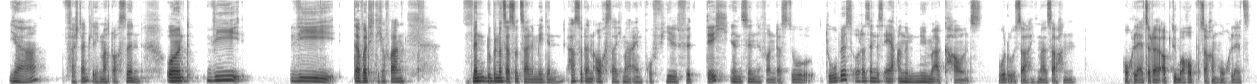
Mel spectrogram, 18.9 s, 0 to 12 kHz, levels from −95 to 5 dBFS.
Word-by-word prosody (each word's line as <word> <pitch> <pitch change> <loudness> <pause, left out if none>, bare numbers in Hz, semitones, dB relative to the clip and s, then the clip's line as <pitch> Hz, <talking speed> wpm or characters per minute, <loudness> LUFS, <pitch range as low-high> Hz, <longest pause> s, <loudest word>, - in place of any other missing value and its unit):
Ja, 120 - -1 0.3
verständlich, 110 0 -5
macht 100 +2 -4
auch - - -6
Sinn. 125 -2 -1 0.3
Und 135 -1 +8 0.2
wie 165 +2 +3 0.6
wie 130 -4 +2 0.2
da 125 - +6
wollte 120 0 +6
ich 120 - -10
dich 110 -1 -8
auch - - -10
fragen, 115 0 +2 1.0
wenn 130 +1 +8
du 130 - +2
benutzt 130 0 +6
ja 110 - +6
soziale 105 -2 +1
Medien, 100 +2 -6
hast 125 +1 -1
du - - 0
dann 115 -4 -2
auch, 110 -1 0
sage 105 - -4
ich 105 - -17
mal, 105 -2 -5
ein 95 -1 -7
Profil 105 +1 -6
für 105 - -3 0.2
dich - - 0
im 105 -2 -3
Sinne 100 0 -4
von, 95 -1 -9
dass 85 0 -7
du 95 -1 -6
du 115 +1 0
bist? 185 +4 +2
Oder 130 -1 -3
sind 125 -1 -1
es 115 - -4
eher 110 -3 -1
anonyme 110 -1 -1
Accounts, 85 0 -4 0.2
wo - - -1
du, - - -6
sage - - -2
ich 95 - -21
mal, 90 -3 -5
Sachen 90 +1 -4 0.7
hochlädst - - 0
oder - - +3
ob - - +2
du - - -1
überhaupt - - 0
Sachen 90 +1 -3
hochlädst? 90 +1 -8
110 Hz, 180 wpm, -27 LUFS, 100-130 Hz, 1.0 s, Und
